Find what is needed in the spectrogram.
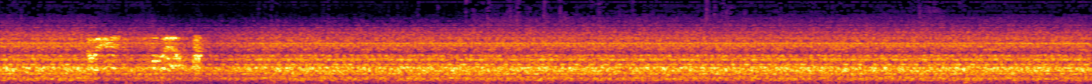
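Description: O gauge three-rail model train running, with a steady rumble from the model's electronic diesel sound system and its wheels on the track. A brief burst of radio-like voice chatter comes between one and two seconds in.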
